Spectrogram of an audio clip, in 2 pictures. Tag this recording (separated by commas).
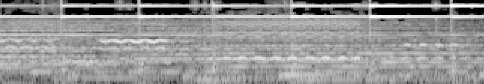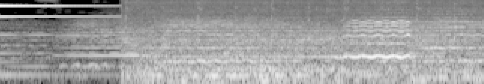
Music, Tick-tock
